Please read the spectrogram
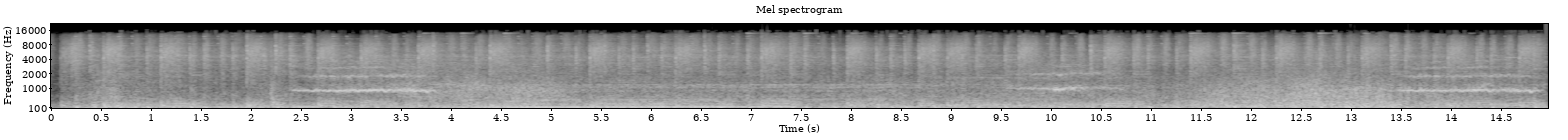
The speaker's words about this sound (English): Unseen by him, figures in the car park jump into a car, which then speeds towards the exit.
